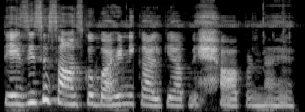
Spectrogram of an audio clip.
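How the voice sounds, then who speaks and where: A woman teaches Quran recitation. Her voice sits high, and she explains each sound patiently, spelling out letters and vowel marks one at a time. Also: gravelly, bright, forceful tone. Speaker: online Quran tajweed teacher. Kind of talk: recitation lesson with slow demonstrations.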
